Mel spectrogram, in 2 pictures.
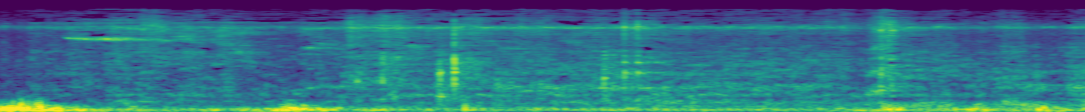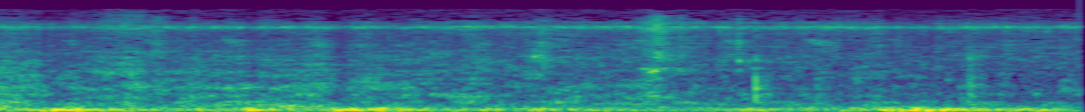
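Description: Uneven low rumbling, with a few faint clicks and taps of a thin stick working inside the open end of a bamboo tube.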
